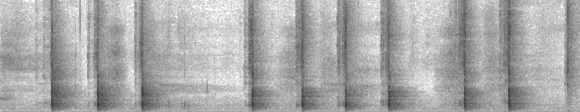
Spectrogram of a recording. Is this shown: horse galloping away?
no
